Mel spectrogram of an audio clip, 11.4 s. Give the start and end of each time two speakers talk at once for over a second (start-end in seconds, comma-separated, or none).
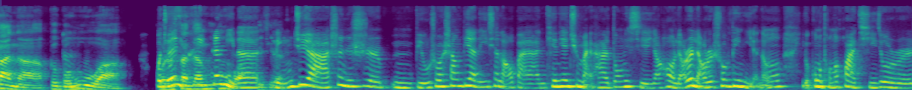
2.0-3.6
